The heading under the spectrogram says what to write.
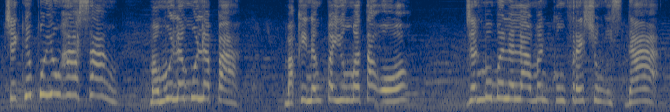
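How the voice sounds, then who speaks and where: A woman playing a feisty young market fish vendor in a Tagalog radio drama, persuasive and quick to talk back. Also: extremely high pitch, a bit bright, soft background music. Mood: coaxing.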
